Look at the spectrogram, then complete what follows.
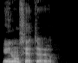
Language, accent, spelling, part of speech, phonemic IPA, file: French, France, énonciateur, adjective / noun, /e.nɔ̃.sja.tœʁ/, LL-Q150 (fra)-énonciateur.wav
- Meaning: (adjective) 1. enunciating, uttering 2. explaining; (noun) 1. enunciator, utterer 2. explainer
